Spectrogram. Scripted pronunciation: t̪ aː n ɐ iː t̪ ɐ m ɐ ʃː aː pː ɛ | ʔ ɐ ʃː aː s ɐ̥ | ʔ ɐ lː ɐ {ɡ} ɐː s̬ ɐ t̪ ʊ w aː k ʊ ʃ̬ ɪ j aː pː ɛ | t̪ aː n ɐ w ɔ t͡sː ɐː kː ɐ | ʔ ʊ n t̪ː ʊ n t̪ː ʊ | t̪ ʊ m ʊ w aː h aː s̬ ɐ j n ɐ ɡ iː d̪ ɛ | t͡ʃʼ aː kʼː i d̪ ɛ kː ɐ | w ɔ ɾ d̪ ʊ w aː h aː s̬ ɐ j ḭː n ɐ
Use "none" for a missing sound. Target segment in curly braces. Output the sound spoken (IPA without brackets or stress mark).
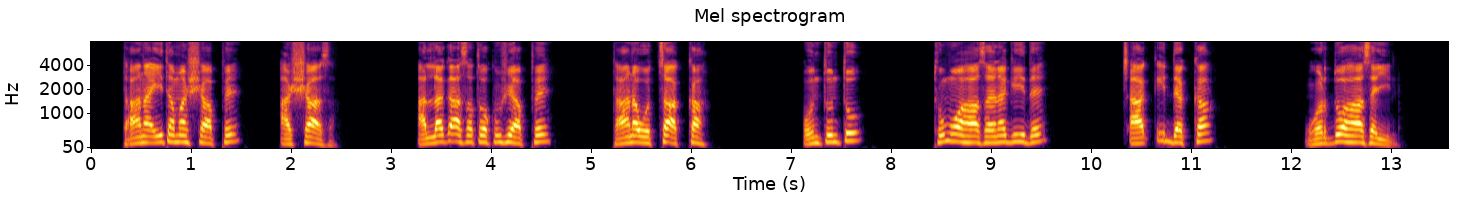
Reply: ɡ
